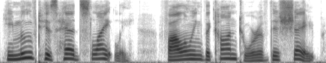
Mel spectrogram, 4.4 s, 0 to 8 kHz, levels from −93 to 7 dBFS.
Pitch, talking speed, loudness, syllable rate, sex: 180 Hz, 150 wpm, -17 LUFS, 4.3 syllables/s, female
